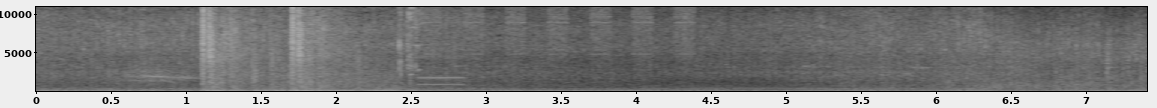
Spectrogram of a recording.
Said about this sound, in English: And the Arty's starting to fire in as well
